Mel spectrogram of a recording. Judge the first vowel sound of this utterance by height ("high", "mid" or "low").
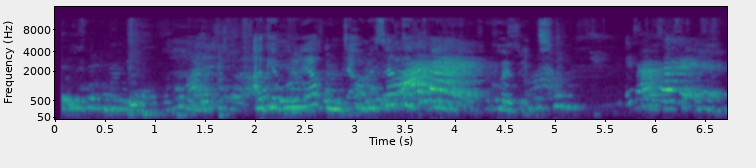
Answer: low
